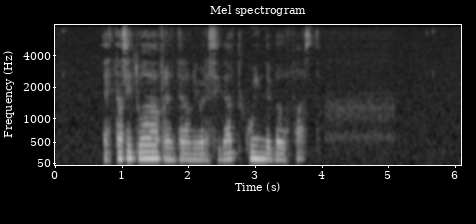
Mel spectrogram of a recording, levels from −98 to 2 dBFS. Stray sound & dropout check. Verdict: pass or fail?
pass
